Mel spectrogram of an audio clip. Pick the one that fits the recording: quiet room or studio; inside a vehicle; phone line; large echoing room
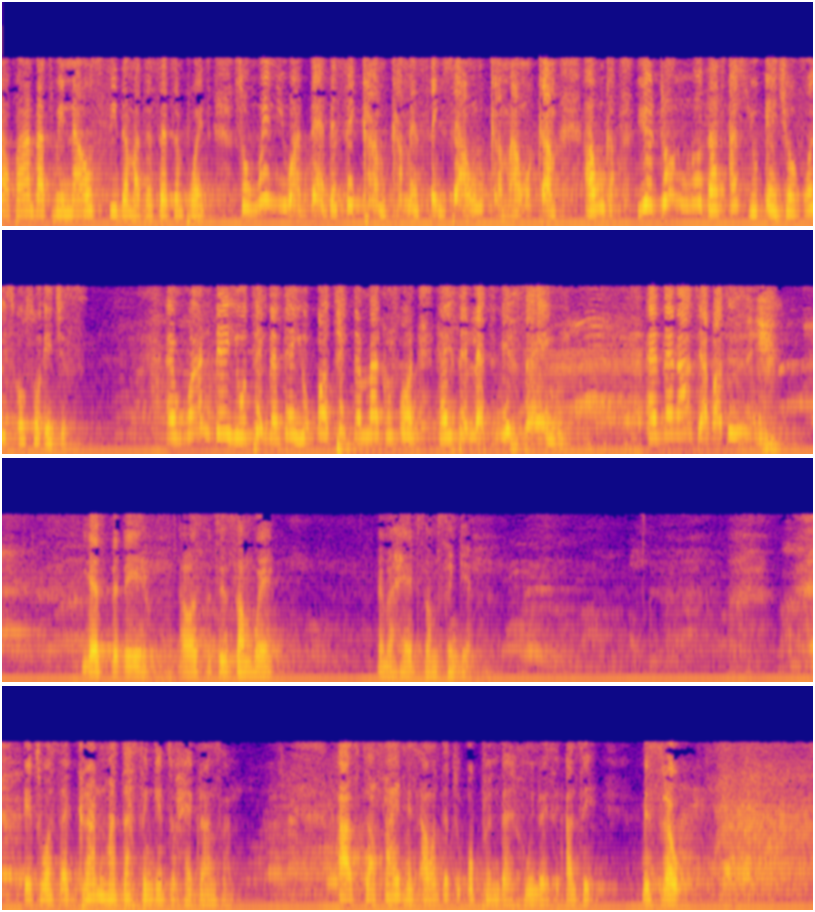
large echoing room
